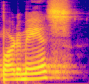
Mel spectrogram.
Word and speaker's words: Bartimaeus: All the way in the New Testament, there was a mention of Jericho and the guy Bartimaeus. Am I saying it right? Yes.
